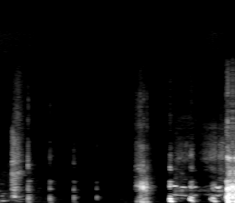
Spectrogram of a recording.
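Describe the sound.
A short nasal snort with a pig-like, grunting quality stands out among a few scattered vocal bursts as people talk.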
